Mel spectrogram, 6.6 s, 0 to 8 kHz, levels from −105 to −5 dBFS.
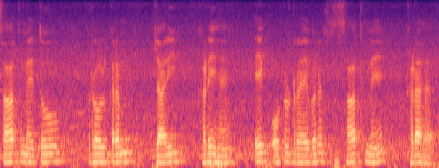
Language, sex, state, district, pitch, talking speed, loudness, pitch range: Hindi, male, Chandigarh, Chandigarh, 130 Hz, 125 wpm, -18 LUFS, 125-135 Hz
